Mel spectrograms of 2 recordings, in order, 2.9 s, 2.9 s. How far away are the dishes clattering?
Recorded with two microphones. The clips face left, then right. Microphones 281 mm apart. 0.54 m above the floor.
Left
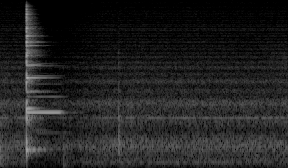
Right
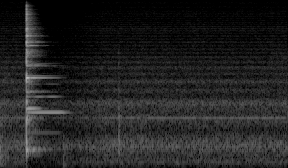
About 0.6 m.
